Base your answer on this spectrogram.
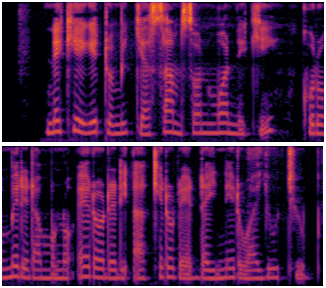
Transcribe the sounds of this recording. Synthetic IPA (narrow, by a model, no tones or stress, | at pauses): nekʰeɡetomikjasamsɔnmwanekʰi | kʰoɾomeɾeɾamɔnɔʔɛɾɔɾɛɾiʔakeɾoɾɛ̰daineɾowajutjṵb̚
